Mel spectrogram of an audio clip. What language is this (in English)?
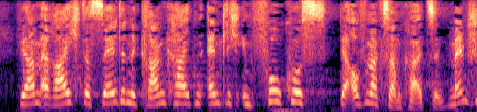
German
